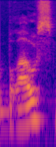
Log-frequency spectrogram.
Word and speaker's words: Blose: B-L-O-S-E, so Blouse. – Yo, Blouse. Check that shit out and put it up on the screen. What was his first name, Richard? – Yeah, Richard Blouse. – R-I-C-H-A-R-D-B-L-O-S-E.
